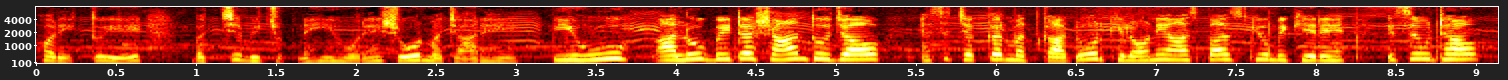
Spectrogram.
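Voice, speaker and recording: A woman's voice: on the low side, brisk, few pauses, mellow, faint music behind, natural voice. A woman voicing a frazzled young mother and daughter-in-law in a cartoon story. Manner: exasperated.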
